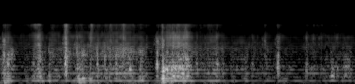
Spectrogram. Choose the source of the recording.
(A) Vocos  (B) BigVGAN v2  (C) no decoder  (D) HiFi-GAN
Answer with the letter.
B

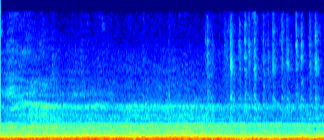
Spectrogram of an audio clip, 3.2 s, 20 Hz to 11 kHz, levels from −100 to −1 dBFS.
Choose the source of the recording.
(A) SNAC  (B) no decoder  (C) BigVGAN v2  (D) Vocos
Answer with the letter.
C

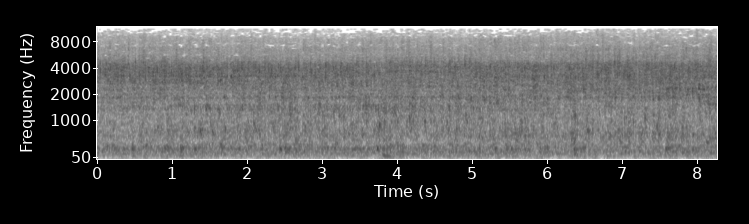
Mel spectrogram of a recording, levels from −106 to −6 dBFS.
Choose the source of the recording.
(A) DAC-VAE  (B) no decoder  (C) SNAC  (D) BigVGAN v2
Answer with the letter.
D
